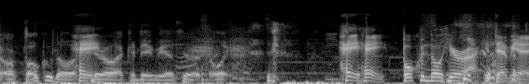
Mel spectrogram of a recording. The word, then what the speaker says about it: Boku no Hero Academia: Kudo academia hey hey boku no hero academia is how it's pronounced thank you very much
